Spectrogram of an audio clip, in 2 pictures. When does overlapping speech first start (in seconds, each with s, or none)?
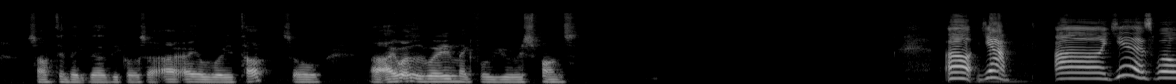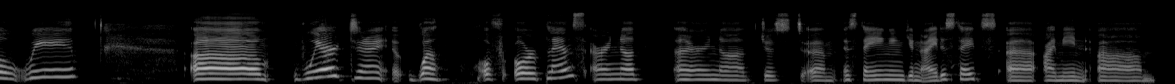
none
